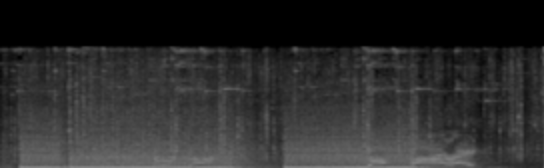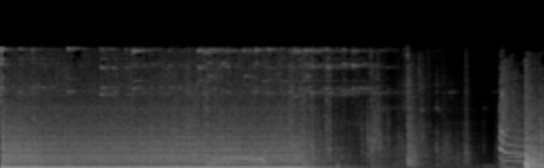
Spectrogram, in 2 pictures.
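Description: Machine gun firing in long rapid bursts, three of them, the last stopping about a second and a half before the end, with men shouting over the fire.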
